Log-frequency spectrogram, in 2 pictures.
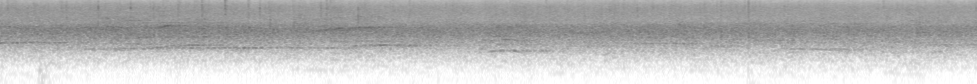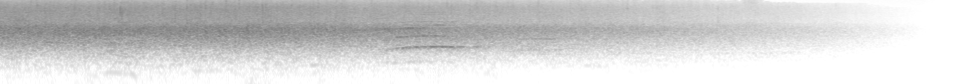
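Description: An audience applauds loudly in a large echoing hall, then the applause fades away.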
